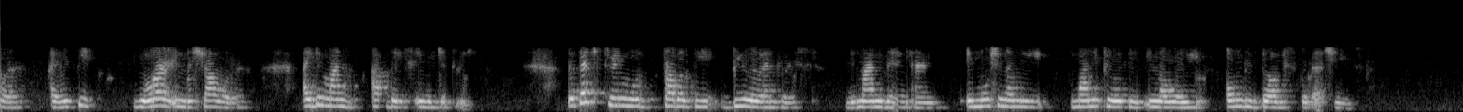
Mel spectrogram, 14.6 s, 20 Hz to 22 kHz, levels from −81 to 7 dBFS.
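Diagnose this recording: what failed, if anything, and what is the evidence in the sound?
The codec stage is the culprit throughout: the speech has that slightly rough, synthetic edge and nothing above 4 kHz, which points to G.729 at around 8 kbit/s. It rebuilds the voice from a vocal tract filter, a pitch predictor and a few pulses, so the damage is plainly audible.

There's also VoIP packet loss concealed by the speech codec at 7.07 to 7.17 s, 8.92 to 9.06 s and 13.16 to 13.26 s. Roughly 40, 60 and 60 ms went missing, which fits a few 20 ms packets each. The decoder extrapolated from its last pitch and filter with falling gain, and the voice stays weak briefly afterwards.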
